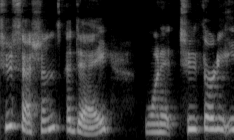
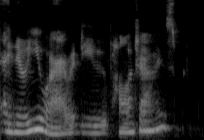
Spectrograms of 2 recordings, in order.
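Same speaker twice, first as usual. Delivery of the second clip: put-on little boy voice, quieter; 2 semitones lower, 8 dB quieter than usual. Recalling a childhood apology, imitating a little boy. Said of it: "And that's how he sounded".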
